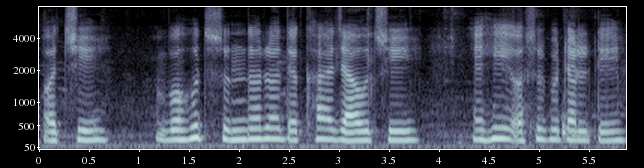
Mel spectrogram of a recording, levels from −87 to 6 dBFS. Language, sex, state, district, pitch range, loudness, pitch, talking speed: Odia, female, Odisha, Malkangiri, 190-220 Hz, -16 LUFS, 200 Hz, 70 wpm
